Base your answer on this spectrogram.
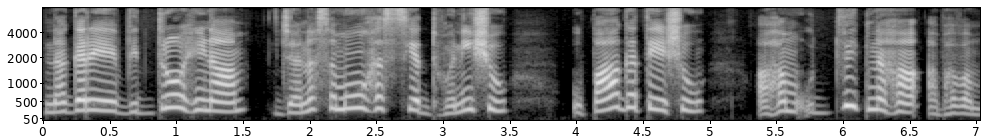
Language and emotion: Sanskrit, fearful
